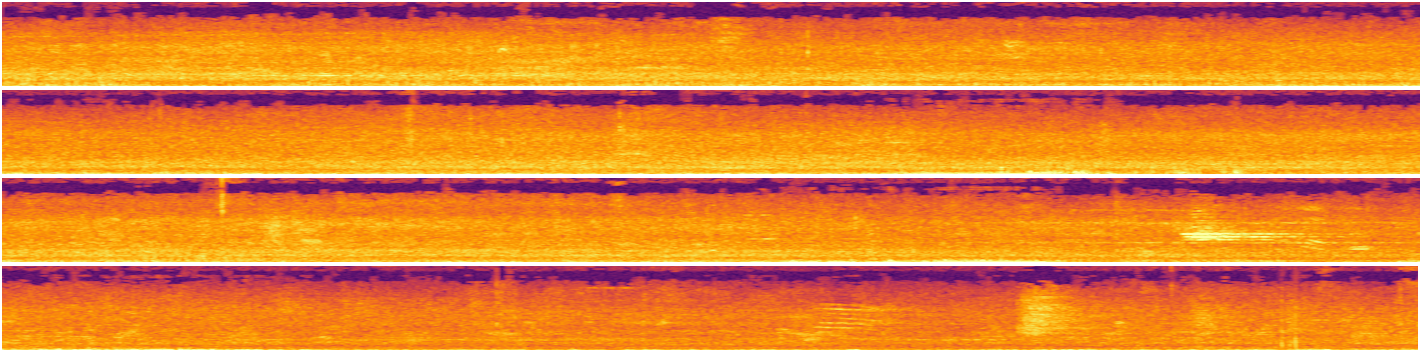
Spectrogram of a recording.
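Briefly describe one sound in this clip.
Wind blows and rumbles outdoors in gusts.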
